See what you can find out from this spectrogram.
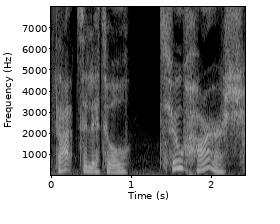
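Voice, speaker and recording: An actress playing a gentle, concerned young heroine in a video game. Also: female voice, mid-range voice, very animated, slow, husky, dry recording, full character voice. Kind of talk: game cutscene acting. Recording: loud game music underneath.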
